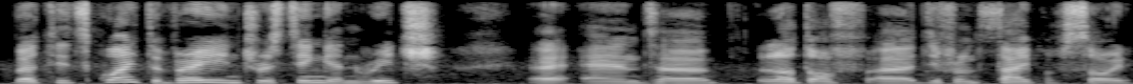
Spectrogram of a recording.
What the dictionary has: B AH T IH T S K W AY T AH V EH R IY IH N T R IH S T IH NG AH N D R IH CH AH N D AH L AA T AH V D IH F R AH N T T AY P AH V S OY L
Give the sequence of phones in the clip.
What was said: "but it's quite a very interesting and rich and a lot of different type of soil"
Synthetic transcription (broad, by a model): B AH T IH T S K W AY T AH V EH R IY IH N T R IH S T IH NG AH N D R IH CH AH N D AH L AA T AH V D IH F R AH N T T AY P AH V S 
